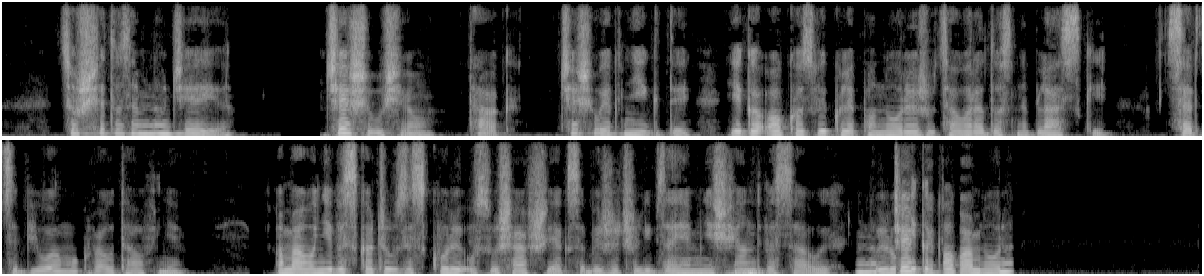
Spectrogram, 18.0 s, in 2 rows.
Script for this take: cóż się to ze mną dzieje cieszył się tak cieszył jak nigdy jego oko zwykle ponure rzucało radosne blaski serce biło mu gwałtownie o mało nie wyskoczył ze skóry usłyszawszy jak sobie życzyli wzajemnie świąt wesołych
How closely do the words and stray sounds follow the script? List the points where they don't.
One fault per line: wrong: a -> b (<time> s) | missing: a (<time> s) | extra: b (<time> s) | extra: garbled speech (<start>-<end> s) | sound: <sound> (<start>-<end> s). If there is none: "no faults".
extra: garbled speech (15.4-16.6 s)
